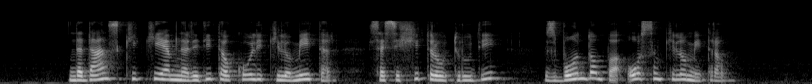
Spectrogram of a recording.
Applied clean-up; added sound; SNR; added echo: none; none; none; none.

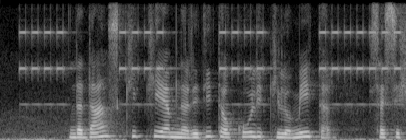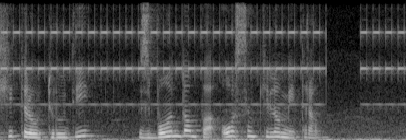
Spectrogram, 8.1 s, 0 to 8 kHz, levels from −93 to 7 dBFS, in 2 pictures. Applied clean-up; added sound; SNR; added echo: none; Alarm + Bird; 10 dB; none.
